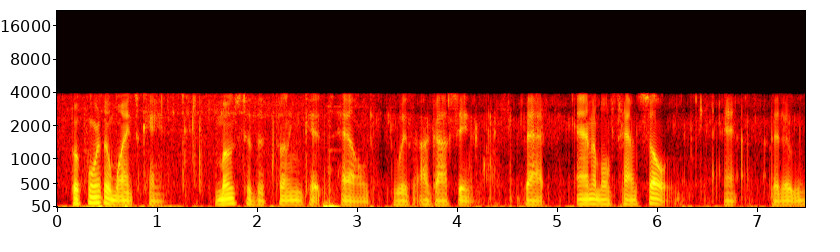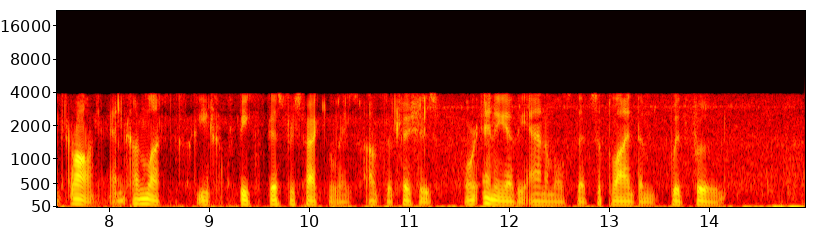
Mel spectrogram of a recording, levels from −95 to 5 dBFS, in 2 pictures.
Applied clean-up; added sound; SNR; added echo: neural separator model SepFormer WHAM!.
